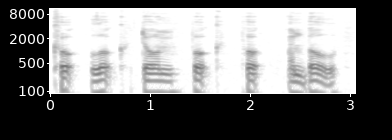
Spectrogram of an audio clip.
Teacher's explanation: for most northern english speakers all of these words cut look done book put and bull have the same vowel phoneme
